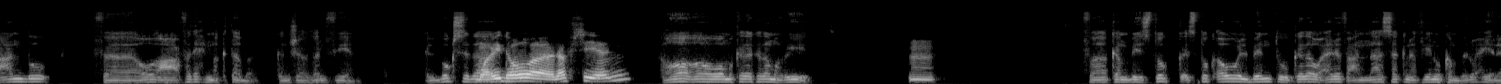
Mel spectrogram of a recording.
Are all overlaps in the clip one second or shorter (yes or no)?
yes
